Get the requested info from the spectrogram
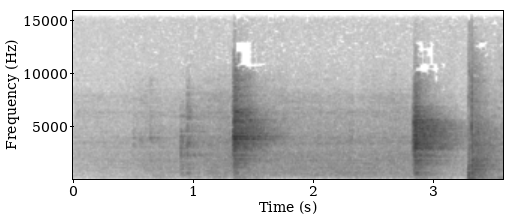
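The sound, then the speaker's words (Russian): A few dull knocks on metal from inside a safe, about four irregular thumps, the last ones louder, over a steady background hiss with no talking. “Внутри сейфа что-то стучит.”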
